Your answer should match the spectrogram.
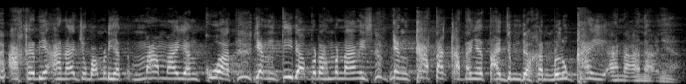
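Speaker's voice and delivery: loud, high sermon delivery; full-force preaching. Acted. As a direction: preach it with fire.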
